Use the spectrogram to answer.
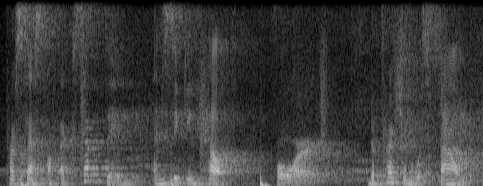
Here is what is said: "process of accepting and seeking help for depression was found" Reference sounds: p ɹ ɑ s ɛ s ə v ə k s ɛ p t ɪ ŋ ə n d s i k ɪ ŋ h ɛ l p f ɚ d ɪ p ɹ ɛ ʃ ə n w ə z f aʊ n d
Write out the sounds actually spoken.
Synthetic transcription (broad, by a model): p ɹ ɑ s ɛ s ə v ə k s ɛ p t ɪ ŋ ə n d s i k ɪ ŋ h ɛ l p f ɚ d ɪ p ɹ ɛ ʃ ə n w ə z f aʊ n d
